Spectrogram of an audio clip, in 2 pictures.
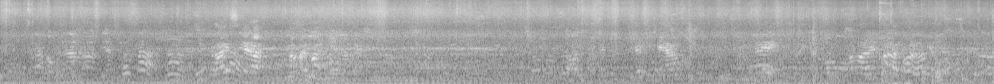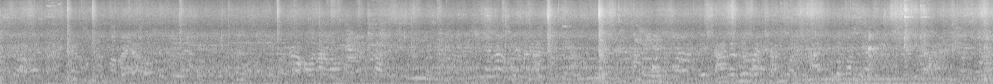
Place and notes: Lane, Zhōngzhèng Rd, New Taipei City - Traditional markets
